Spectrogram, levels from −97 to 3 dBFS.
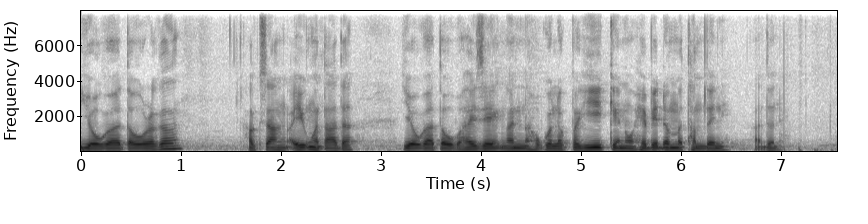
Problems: background sounds at intervals, background conversations at intervals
